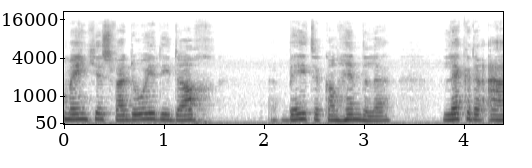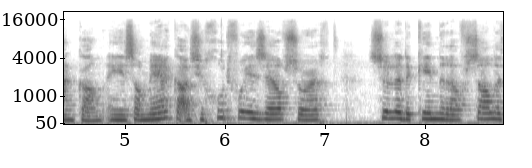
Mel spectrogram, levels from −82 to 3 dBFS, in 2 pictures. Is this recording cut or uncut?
uncut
